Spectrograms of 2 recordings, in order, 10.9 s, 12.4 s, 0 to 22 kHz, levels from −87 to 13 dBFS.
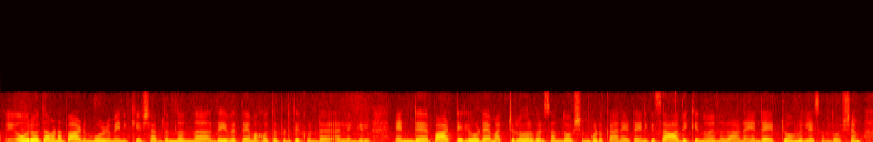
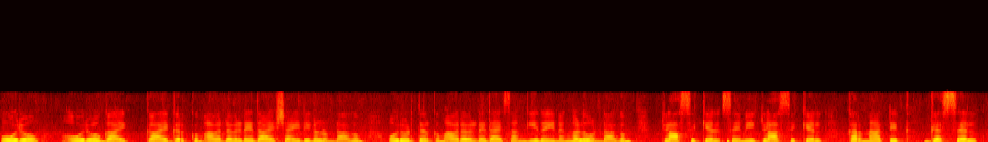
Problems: low volume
